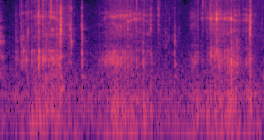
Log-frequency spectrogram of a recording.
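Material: Soap.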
